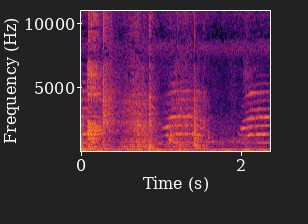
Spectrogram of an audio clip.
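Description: A cat meows a few times in a kitchen during a home breakfast of beef pinapaitan, its short calls rising out of the background while people talk nearby and dishes clatter faintly.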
